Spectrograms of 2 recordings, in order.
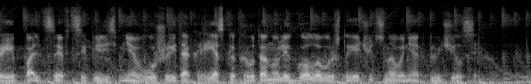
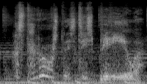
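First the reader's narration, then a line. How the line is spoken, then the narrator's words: Hissing. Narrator (Russian): прошипела матрешка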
